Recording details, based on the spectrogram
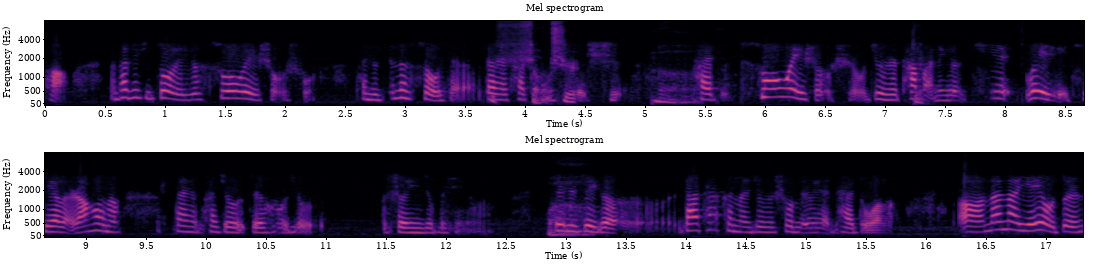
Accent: China; 作为他们是并列第一名拿了这个奖，是我们中国人第一次拿这个奖。

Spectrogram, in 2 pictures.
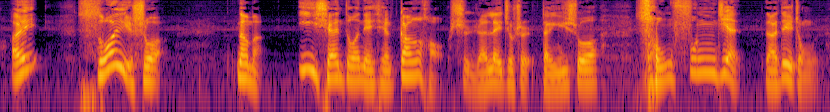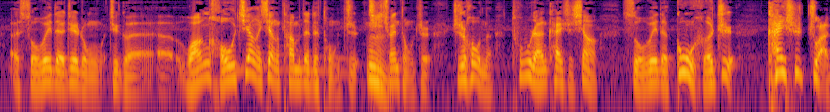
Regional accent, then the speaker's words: China; 欧洲和我们中国人真的是不一样

